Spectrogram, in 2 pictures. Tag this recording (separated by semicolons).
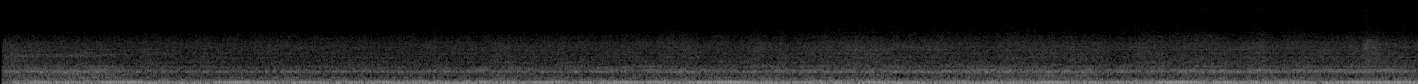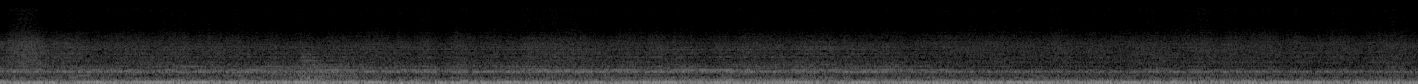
Ambience; Reverberant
